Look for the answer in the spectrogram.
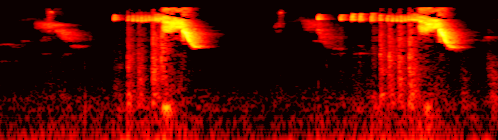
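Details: A blue-black grassquit, recorded live to tutor young birds, gives two short, high, buzzy phrases about two seconds apart, each a quick burst of ticks ending in a sharp, descending wheeze.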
